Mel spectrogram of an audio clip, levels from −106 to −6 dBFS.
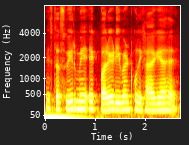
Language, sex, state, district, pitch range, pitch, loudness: Hindi, male, Assam, Kamrup Metropolitan, 140-160 Hz, 150 Hz, -14 LUFS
